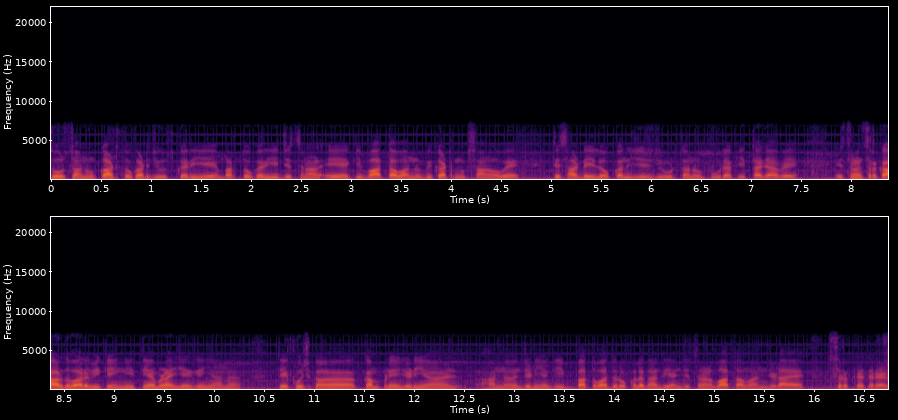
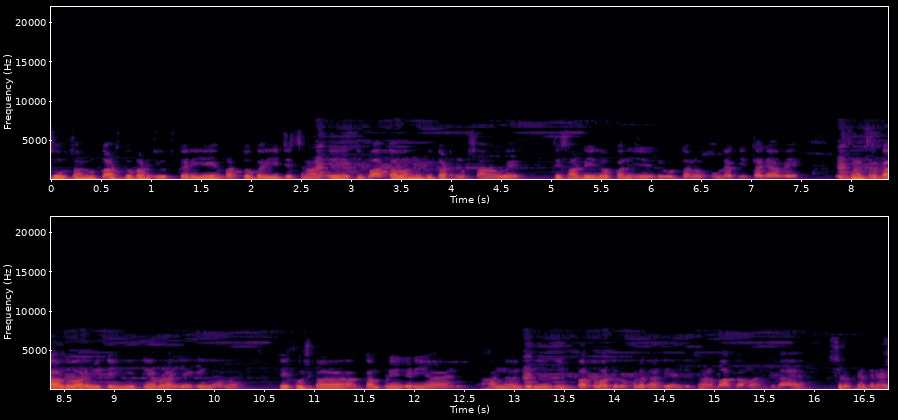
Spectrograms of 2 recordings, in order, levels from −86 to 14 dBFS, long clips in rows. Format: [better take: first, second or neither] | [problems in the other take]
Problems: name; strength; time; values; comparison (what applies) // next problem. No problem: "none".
first | noise reduction (classical method WPE with log-MMSE)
